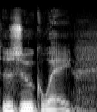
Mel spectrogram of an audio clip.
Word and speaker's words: Uzoigwe: That's Uzoigwe.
